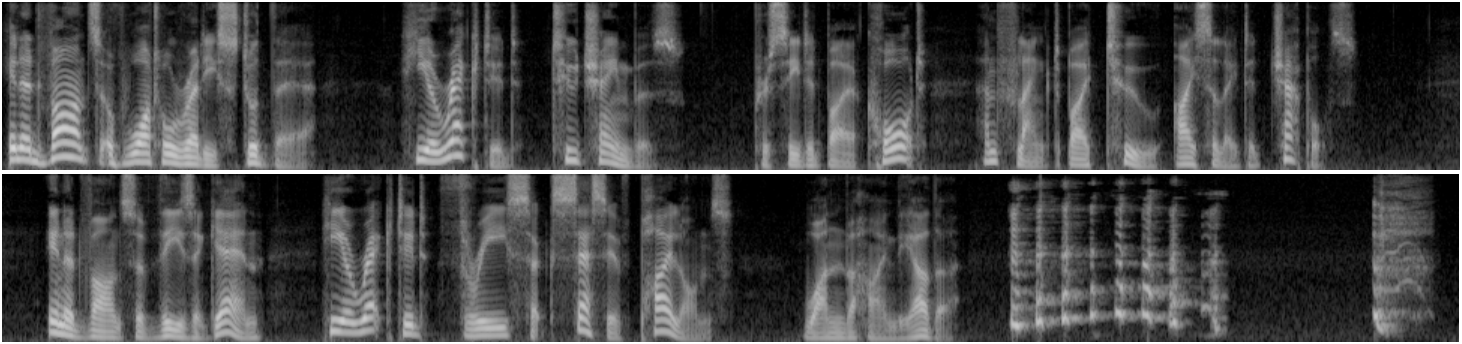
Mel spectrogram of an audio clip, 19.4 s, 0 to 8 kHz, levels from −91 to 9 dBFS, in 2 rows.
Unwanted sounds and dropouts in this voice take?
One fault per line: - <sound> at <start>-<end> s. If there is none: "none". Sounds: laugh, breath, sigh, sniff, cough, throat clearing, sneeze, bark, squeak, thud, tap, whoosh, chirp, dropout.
- laugh at 16.4-17.9 s
- cough at 18.8-19.3 s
